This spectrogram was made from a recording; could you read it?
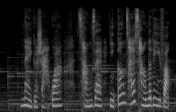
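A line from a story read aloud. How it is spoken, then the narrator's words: Whispering. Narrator (Chinese): 绿鹦鹉小声告诉他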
